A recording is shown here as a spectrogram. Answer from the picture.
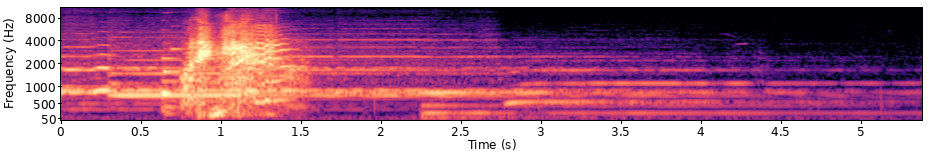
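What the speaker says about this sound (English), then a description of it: "Your cats seem pretty worked up." Several cats in the video game Genshin Impact meow and caterwaul in an agitated burst, loud and close near the start, then trail off into fainter tonal cries and near silence.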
